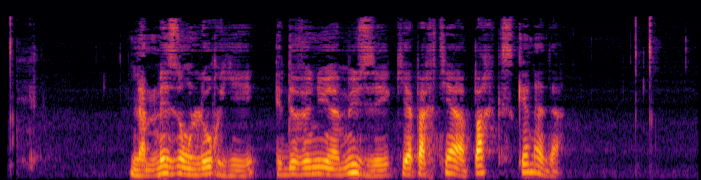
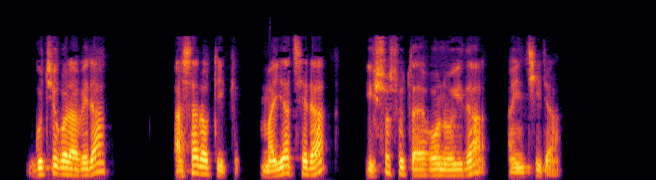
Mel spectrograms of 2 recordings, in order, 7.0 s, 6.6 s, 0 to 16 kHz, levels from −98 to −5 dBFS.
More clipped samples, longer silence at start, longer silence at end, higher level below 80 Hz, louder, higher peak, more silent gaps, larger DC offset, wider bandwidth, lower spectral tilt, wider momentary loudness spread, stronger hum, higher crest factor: neither; first, 1.3 s vs 0.3 s; second, 0.5 s vs 1 s; about the same, -64 dBFS vs -60 dBFS; second, -25 LUFS vs -16 LUFS; second, -4 dBFS vs 0 dBFS; second, none vs 1.15-1.74 s, 2.44-2.60 s, 3.40-3.65 s, 4.91-5.07 s; neither; first, 11.5 kHz vs 7.6 kHz; about the same, -6.5 dB/octave vs -6 dB/octave; first, 15 LU vs 12 LU; neither; about the same, 22 dB vs 18 dB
